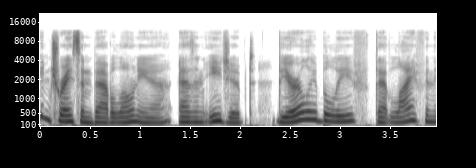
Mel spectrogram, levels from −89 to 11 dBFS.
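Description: No technical faults are audible anywhere in the recording.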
